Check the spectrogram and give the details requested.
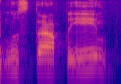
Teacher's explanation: قاف جو ہے اس میں بھی اہتمام سے یہ موٹا ہے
